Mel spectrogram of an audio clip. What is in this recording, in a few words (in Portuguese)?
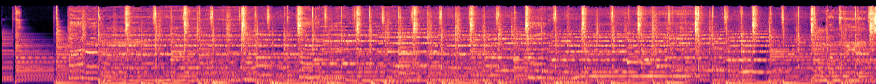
cafe com violão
